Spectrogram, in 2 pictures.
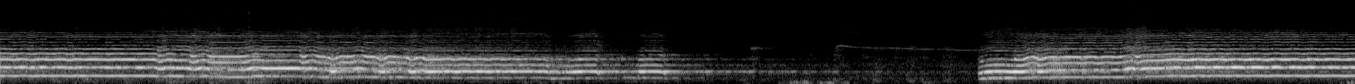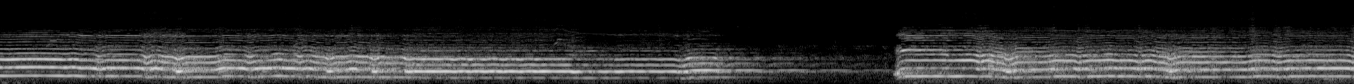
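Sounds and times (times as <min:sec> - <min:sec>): man chanting call to prayer: 0:00.0 - 0:07.9, 0:09.7 - 0:27.0.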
